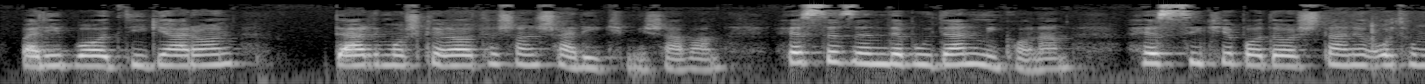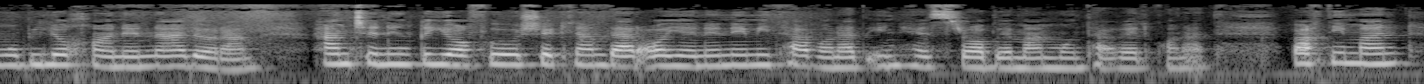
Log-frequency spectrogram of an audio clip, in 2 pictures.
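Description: A woman voicing a gentle, wise, dying elderly male professor in an audiobook reading, giving calm, earnest advice. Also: on the high side, close to an everyday voice.

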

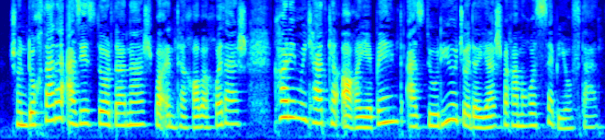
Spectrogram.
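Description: A woman narrating an audiobook in a calm, even storytelling manner. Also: medium pitch.

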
